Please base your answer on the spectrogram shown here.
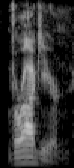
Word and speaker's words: Vortigern: The T is silent and M is inflected, as is common in the Celtic, and is given the sound of V. The word is phonetically pronounced Voragirn and signifies a great lord, a prince, or ruler.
